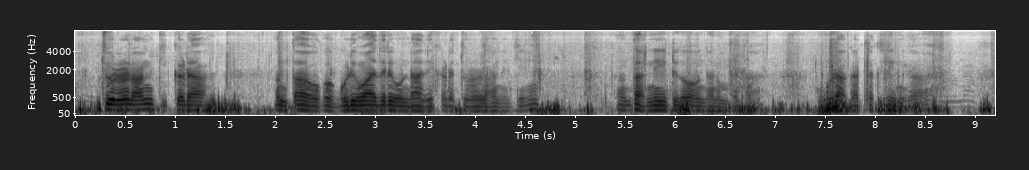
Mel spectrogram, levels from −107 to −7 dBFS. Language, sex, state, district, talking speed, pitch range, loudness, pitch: Telugu, male, Andhra Pradesh, Sri Satya Sai, 110 wpm, 115-135 Hz, -20 LUFS, 125 Hz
